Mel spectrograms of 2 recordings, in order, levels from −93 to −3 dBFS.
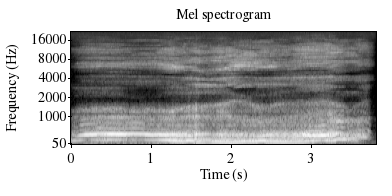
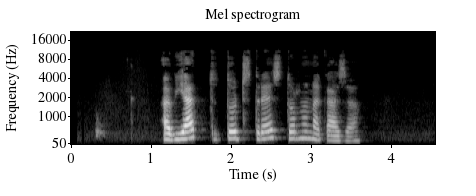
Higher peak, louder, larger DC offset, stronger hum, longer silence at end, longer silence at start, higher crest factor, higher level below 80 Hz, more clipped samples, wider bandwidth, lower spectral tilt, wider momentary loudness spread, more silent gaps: first, 0 dBFS vs -4 dBFS; first, -13 LUFS vs -25 LUFS; neither; neither; second, 0.1 s vs 0.95 s; second, 0 s vs 0.3 s; second, 12 dB vs 22 dB; first, -46 dBFS vs -84 dBFS; neither; first, 18.5 kHz vs 11 kHz; first, -6.5 dB/octave vs -5 dB/octave; second, 4 LU vs 15 LU; neither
